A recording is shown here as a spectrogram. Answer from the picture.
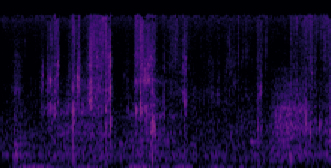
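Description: Near silence with a few faint, soft clicks of tarot cards being handled, about a second or two in.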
